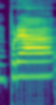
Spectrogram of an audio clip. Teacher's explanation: if you speak the central variety, you can say verbs without pronouncing the final r.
